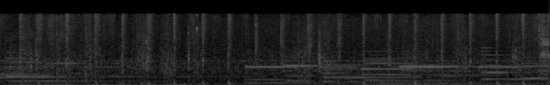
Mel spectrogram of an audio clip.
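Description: Chocobo riding in Final Fantasy XVI: rapid, steady clip-clop footfalls beat along under layered game music with sustained tones, continuous and mid-loud throughout.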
